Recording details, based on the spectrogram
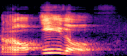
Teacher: La vocal cerrada lleva la mayor fuerza de voz, ya está tildada. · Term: hiato acentual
